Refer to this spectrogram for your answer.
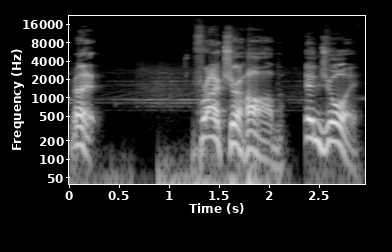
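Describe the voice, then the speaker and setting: A man with a smooth voice streaming a game, chatting casually and playfully reading game text aloud in a mock-formal tone. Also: fairly high pitch, wildly swooping pitch, slow, soft background music.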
